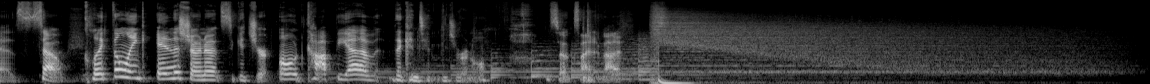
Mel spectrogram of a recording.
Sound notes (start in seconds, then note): 5.0 light exhale; 6.5 bright music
